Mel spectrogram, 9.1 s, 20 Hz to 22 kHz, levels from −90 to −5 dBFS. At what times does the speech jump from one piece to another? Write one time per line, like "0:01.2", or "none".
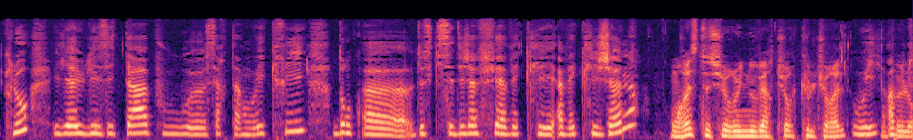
0:03.6
0:06.5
